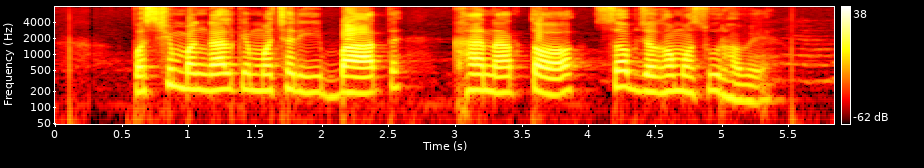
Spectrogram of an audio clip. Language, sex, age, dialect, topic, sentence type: Bhojpuri, male, 25-30, Northern, agriculture, statement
